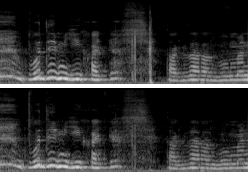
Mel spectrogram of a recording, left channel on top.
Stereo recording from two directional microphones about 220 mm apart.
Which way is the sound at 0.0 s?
5° left (ahead or behind).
